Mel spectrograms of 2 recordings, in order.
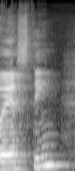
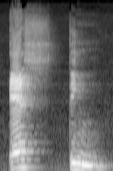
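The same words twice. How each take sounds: First: Said in the usual way. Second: "estin" split in two, es-tin; syllable by syllable. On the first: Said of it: "el verbo estin". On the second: Shown as a demonstration. Teacher showing the word has two syllables, "estin" broken into es-tin. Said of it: "son dos sílabas".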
